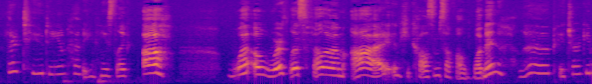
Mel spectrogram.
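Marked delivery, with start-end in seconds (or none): 2.1-5.9 loud, drawn-out wail of self-pity; worked up. Retold or imitated. Blacksmith failing to lift the sacks, mock anguished wail. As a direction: lament it big and slow, hammed-up. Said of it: "he gets himself all worked up".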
